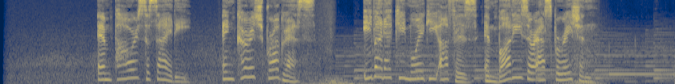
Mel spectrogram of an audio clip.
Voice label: 低め、重厚感、信頼できる; Mitsui Logistics

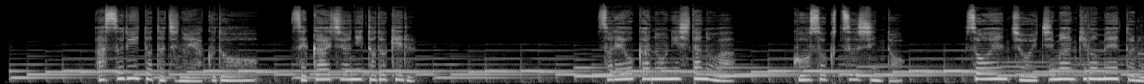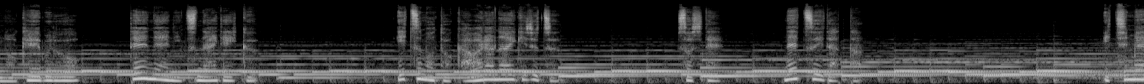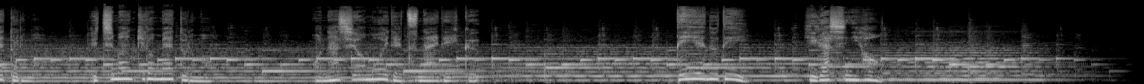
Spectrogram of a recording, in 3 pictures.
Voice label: ナチュラル、素朴; cm; DND東日本

